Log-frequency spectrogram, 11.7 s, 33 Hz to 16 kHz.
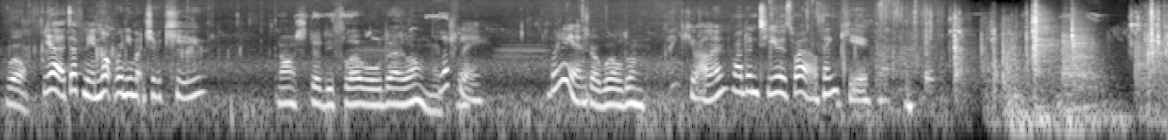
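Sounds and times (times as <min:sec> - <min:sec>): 
speech: 0:00.0 - 0:02.2, 0:02.8 - 0:09.5
front door being pushed shut: 0:09.2 - 0:11.6.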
